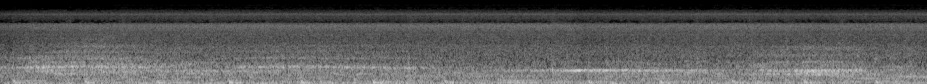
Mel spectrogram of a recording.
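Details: Distant howler monkeys in the Chiapas jungle, Mexico, unseen in trees, give a deep, droning, near-continuous roar likened to a T-rex, swelling and fading from every direction, with some background noise between.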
